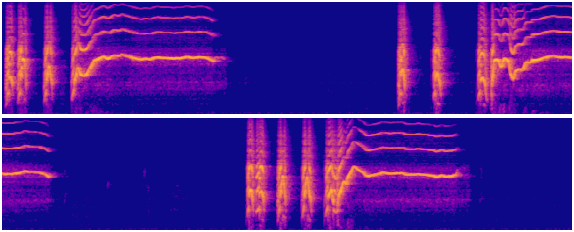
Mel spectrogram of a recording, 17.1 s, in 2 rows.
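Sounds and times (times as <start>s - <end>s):
coyote greeting call with barks and howl: 0.0s - 3.3s, 6.0s - 9.3s, 12.2s - 15.4s.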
